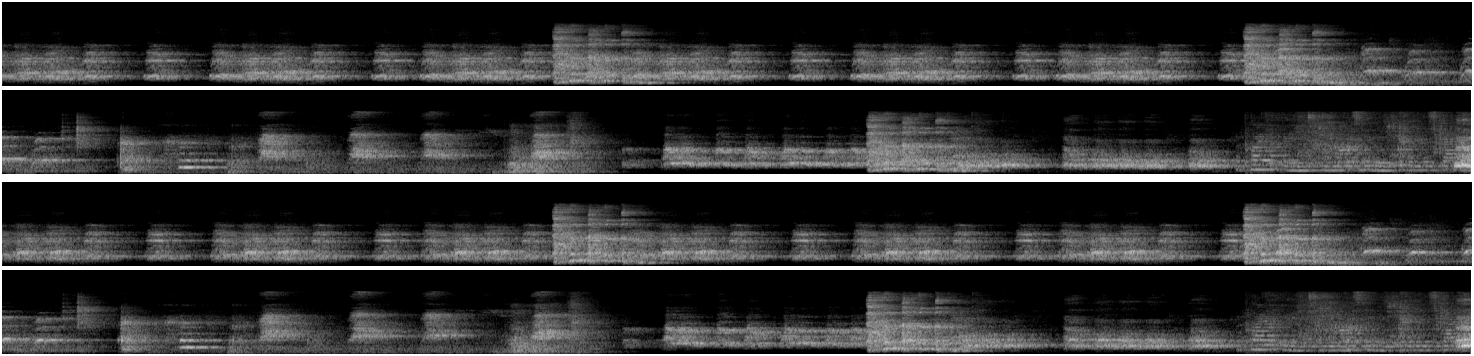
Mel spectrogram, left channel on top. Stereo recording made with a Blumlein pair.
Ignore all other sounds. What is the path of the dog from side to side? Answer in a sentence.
In this clip you hear the dog stay put.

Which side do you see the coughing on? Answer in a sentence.
You can hear the coughing in the centre.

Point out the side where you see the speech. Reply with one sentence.
You can hear the speech on the left.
